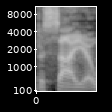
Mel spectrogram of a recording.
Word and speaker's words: Basallo: On Farm, and said, think about the word quesadilla when you say Basallo, which that doesn't really help me with the pronunciation, but I found a video of him talking about it, and he said Basallo when he introduced himself.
